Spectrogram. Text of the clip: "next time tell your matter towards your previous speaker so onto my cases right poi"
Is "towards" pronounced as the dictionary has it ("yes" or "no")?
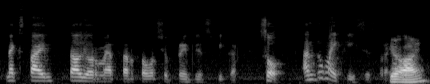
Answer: no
